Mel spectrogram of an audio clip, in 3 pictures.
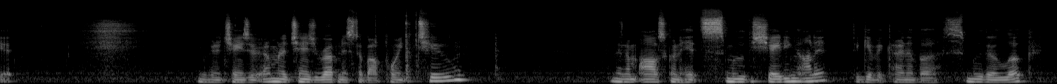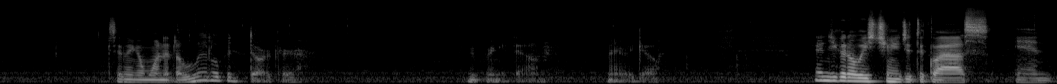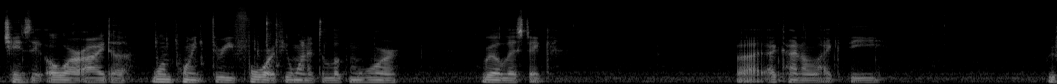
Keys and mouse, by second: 1.5 middle click, 4.8-7.3 middle drag, 8.9 click, 9.0-13.2 middle drag, 13.2-16.8 drag, 17.3-19.5 middle drag, 19.5-24.5 drag, 25.7-27.5 drag, 30.2-31.7 drag.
